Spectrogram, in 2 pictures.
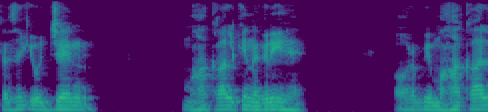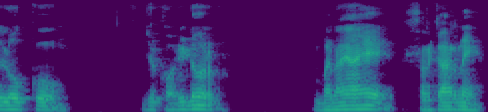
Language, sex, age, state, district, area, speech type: Hindi, male, 45-60, Madhya Pradesh, Ujjain, urban, spontaneous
